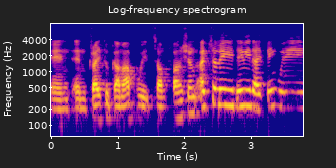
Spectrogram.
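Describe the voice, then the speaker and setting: Speaking with a non-native accent, a man uses lively intonation. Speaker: hardware developer. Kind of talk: technical discussion.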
